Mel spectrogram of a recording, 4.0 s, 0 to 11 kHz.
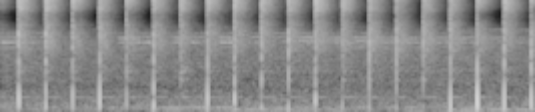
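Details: Sharp, evenly spaced snapping clicks at about 5 per second: laser pulses firing during tattoo removal.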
